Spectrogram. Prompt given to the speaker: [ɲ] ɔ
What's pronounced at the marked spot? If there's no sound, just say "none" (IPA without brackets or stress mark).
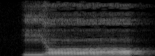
j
